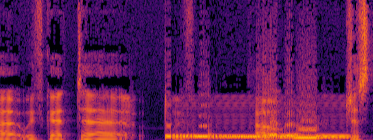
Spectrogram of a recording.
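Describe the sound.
A very enthusiastic Emilio Estevez fan speaks briefly over a phone line, then hangs up and the call cuts off into steady, buzzing telephone tones that hold at a mid pitch for a couple of seconds.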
